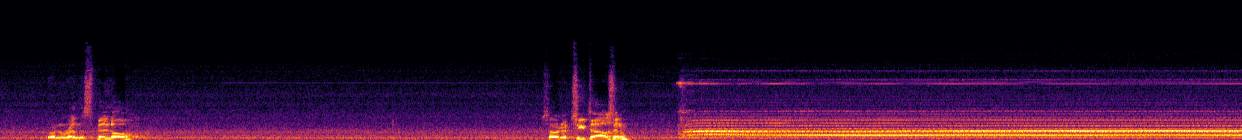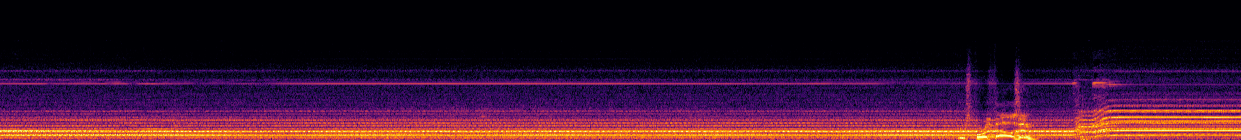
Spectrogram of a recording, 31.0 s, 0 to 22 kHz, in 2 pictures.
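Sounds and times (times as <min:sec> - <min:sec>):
machine spindle whining: 0:08.5 - 0:31.0.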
